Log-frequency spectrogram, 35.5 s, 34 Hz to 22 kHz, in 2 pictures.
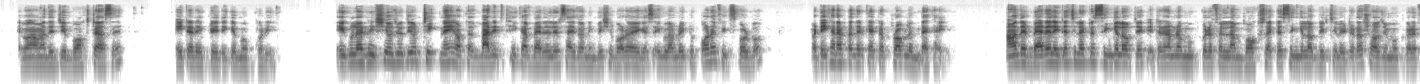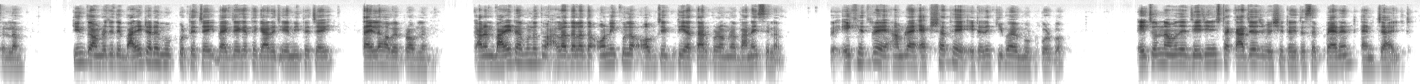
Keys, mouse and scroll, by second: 0.4 shift+click, 0.7 shift+middle click, 1.5 click, 2.5 click, 3.9-6.4 shift+middle drag, 6.4 shift+click, 12.5 g, 14.2 g, 15.1 click, 15.5 g, 16.5 g, 17.5-18.1 scroll up 4, 18.1 middle click, 19.0 shift+click, 19.3 g, 20.5 click, 20.7 g, 21.8-23.3 middle drag, 23.7 click, 24.3 g, 25.2 click, 25.7-27.7 shift+middle drag, 27.7 shift+click, 28.1 g, 29.0-35.5 middle drag.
